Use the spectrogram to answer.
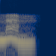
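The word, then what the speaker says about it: meme: It should be pronounced to rhyme with cream. Mem.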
